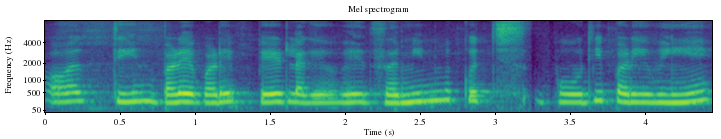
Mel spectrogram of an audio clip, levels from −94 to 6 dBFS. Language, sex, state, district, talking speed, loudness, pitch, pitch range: Hindi, female, Chhattisgarh, Bilaspur, 215 wpm, -16 LUFS, 230 Hz, 225-250 Hz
